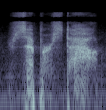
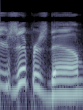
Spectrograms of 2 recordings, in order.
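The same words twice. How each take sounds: First: It is whispered quietly. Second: It is shouted loudly. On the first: Only the listener is meant to hear it. The speaker calls it right. "the guy that whispers it to you" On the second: Everyone nearby is meant to hear it. The speaker calls it wrong. "your one buddy will scream it out in front of the whole whole bus"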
